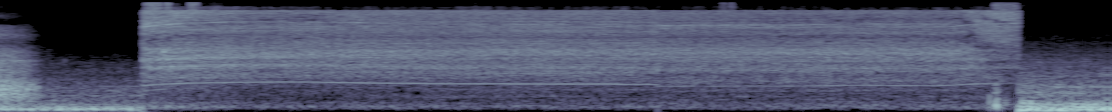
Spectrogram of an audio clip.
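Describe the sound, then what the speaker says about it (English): A small power sander widening a hole in a shotgun stock, a thin steady high-pitched whine running for about four seconds at a constant pitch, quiet overall, starting and stopping sharply. "we're using this little sander, and I'm basically going to get in there and widen this thing down"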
